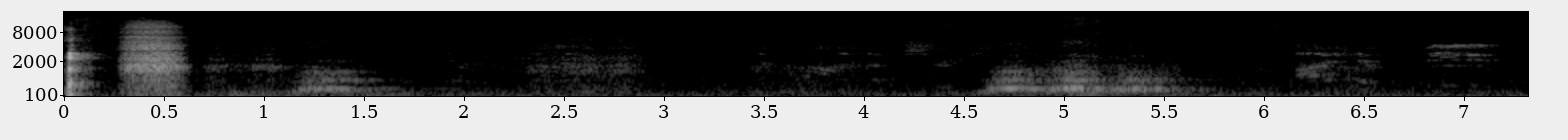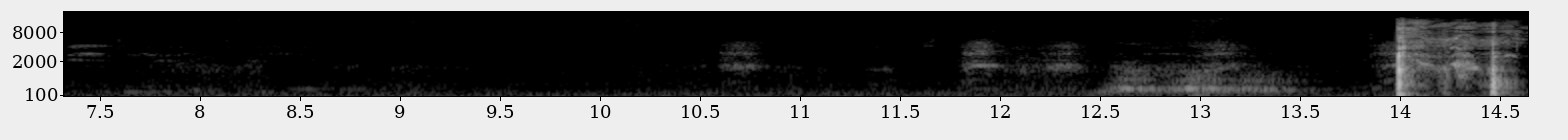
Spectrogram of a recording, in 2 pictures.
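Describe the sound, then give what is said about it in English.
A dog barks in short, scattered bursts while a dog in a film also barks: a couple of sharp yaps at the start, another cluster midway, and more near the end, separated by long quiet gaps. “dog is barking as the dog on the film is barking.”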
